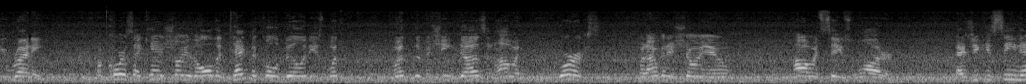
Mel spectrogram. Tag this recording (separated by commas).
Speech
